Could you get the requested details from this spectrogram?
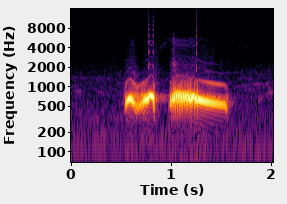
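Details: Single phrase from a decoy spotted dove meant to trigger other doves' cooing: a wavering short note followed by a steady, slightly falling rolled coo.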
